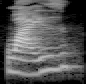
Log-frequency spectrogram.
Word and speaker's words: wise: Wise, não pronuncio é, wise.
